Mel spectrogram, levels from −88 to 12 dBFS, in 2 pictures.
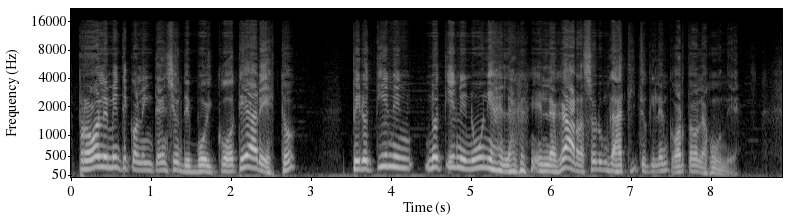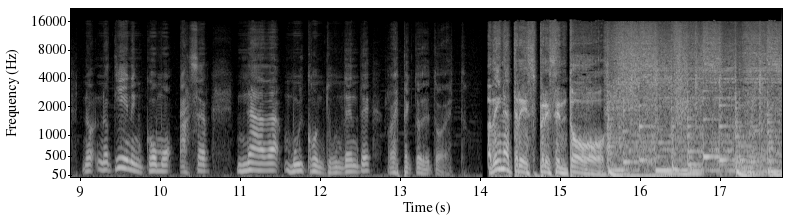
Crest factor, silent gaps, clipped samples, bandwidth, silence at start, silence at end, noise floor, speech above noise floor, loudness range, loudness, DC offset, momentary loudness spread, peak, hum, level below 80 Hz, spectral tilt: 16 dB; 14.04-14.10 s; under 0.1%; 17 kHz; 0.1 s; 0 s; -52 dBFS; 33 dB; 11 LU; -19 LUFS; under 0.1%; 14 LU; -2 dBFS; none; -30 dBFS; -4.5 dB/octave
